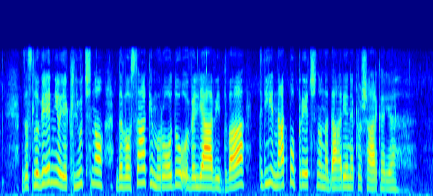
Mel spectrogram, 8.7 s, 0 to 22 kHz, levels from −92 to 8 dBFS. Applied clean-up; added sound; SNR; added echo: none; none; none; none.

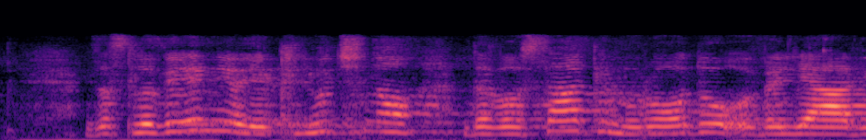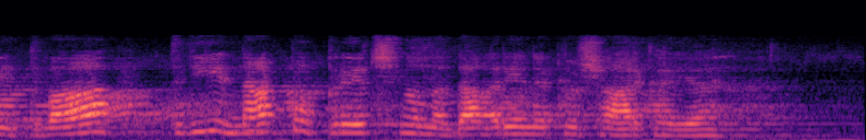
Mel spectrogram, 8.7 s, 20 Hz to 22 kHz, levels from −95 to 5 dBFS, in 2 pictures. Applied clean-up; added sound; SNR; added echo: none; none; none; reverberation time 1.5 s.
